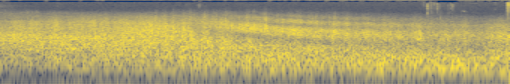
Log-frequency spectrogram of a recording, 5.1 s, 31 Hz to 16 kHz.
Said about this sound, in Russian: Следом а, четверка фронтовых бомбардировщиков Су-24М.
